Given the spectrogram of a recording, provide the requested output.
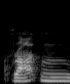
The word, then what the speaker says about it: Groton: It's launched from Groton, Connecticut. Is that how you say that? Groton or Groton? Groton? I think Groton sounds about right. Groton sounds like rotten.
